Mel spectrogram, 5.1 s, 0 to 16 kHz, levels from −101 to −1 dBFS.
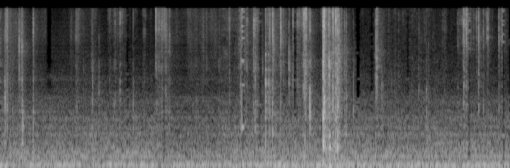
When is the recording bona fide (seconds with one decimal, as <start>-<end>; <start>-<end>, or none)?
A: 0.9-1.6; 2.2-5.1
